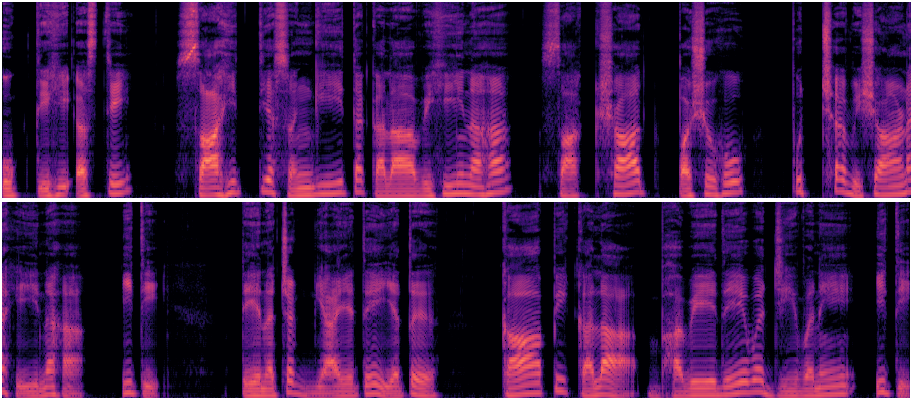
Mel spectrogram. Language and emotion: Sanskrit, neutral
